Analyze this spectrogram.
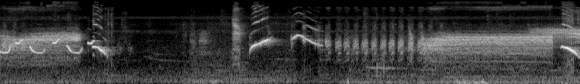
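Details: Common iora in full song, played as a lure to make others answer: looping whistled notes, then separate upslurred whistles, and a rapid train of clicks before a final downslurred whistle.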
